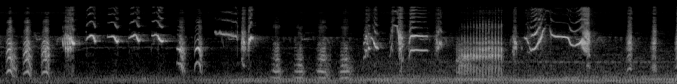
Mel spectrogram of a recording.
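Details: Rolling song of a black-winged myna used to tutor other mynas: rapid chattering and squawks, short whistled rising notes and a broad harsh rasp near the end, over a low background hum.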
